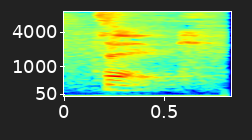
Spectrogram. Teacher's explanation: the last sound of the given word is the velar plosive, voiceless velar plosive.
